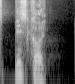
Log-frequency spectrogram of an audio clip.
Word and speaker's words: biscochito: That's biscochito.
